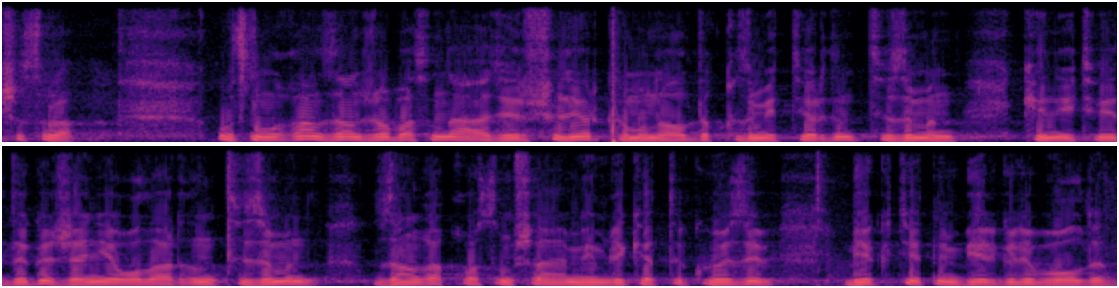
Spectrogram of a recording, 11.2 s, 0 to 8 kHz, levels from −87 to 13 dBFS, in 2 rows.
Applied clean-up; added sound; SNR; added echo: neural mask model Resemble Enhance denoiser.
